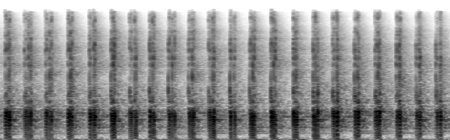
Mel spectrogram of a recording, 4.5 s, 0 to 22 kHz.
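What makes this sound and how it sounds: Nails and fingertips scratch, tap and twist the white plastic screw cap of a small plastic jar close to the mic. There are 23 quick, evenly spaced scratchy taps, each a short bright rasp with a faint plastic tone around 660 Hz that dies away almost at once.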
